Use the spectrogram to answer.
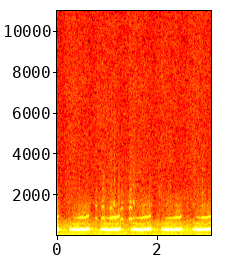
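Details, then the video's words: Quail call used as a hunting lure: low, pure hooting notes, each held about half a second, repeated steadily five times in three seconds with short gaps and no other sounds. "tiếng chim cút mồi"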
